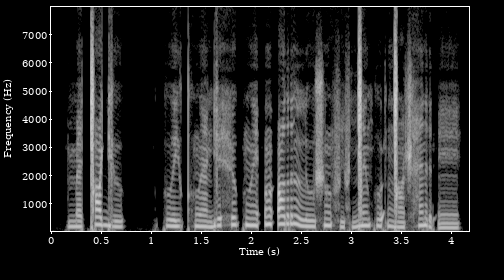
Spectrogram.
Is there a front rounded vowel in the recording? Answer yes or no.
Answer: yes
